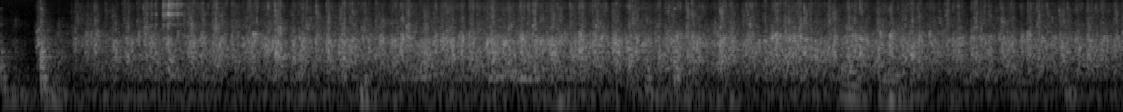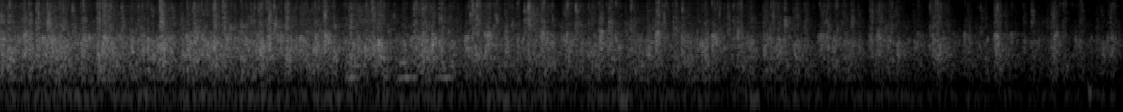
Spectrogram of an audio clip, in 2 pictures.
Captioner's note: applause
